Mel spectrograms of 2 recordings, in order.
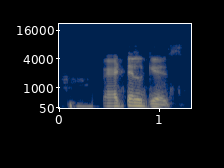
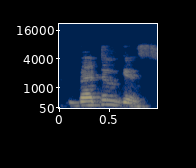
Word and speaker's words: Betelgeuse: What is the pronunciation of it? Betelgeuse. Battle gas, It's right?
